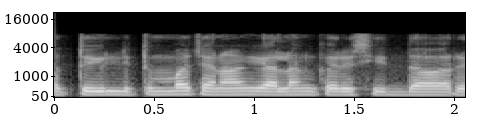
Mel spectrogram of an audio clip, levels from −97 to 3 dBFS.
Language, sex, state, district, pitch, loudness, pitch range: Kannada, male, Karnataka, Bangalore, 145 Hz, -17 LUFS, 140-145 Hz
